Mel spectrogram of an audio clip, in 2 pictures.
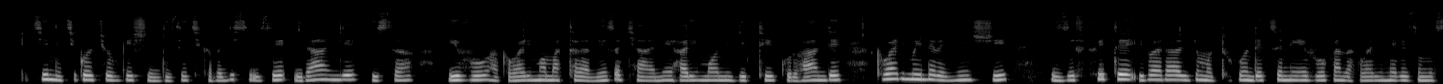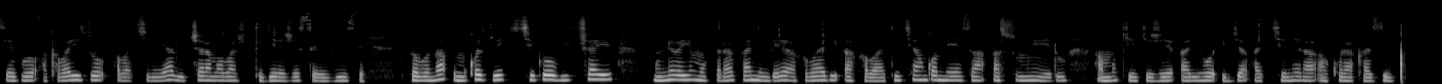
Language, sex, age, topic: Kinyarwanda, female, 18-24, finance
